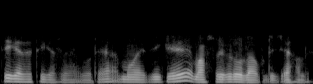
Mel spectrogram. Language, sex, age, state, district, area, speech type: Assamese, male, 45-60, Assam, Tinsukia, rural, conversation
